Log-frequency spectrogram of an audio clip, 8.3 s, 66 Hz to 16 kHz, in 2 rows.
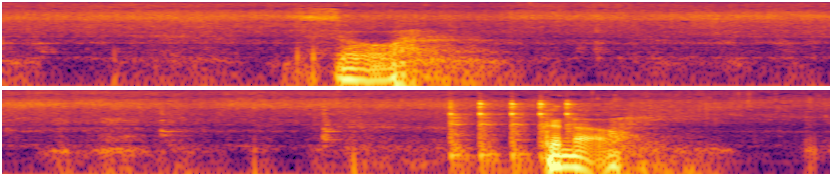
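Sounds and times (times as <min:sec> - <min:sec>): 
onions frying in a pan: 0:00.0 - 0:08.2
speech: 0:01.4 - 0:02.3, 0:06.9 - 0:07.4
spoon stirring and scraping a pan: 0:02.9 - 0:07.1.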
